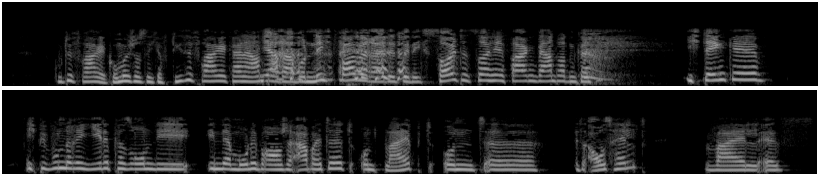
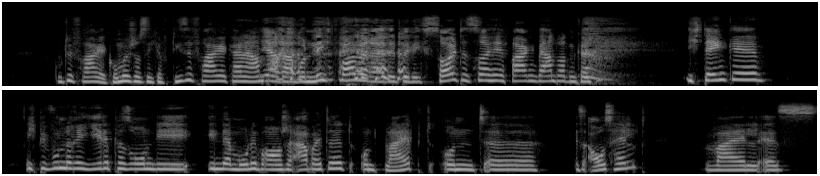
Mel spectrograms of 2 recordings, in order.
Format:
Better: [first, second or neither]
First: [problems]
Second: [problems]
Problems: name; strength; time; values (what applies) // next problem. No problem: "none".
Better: second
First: garbled, watery; badly; nothing above 5.5 kHz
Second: garbled, watery; slightly; nothing above 10 kHz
